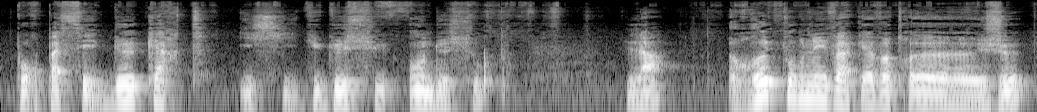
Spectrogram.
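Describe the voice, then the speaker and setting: A man teaching a card trick step by step, in a chatty manner and often checking in with his listeners. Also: fairly low pitch. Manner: conversational, frequent tag questions and fillers.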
